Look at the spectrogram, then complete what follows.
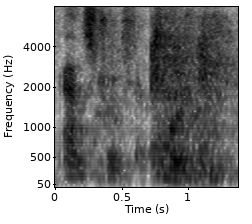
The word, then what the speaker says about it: Anstruther: Is that how you pronounce it? Anstruther. Welcome, Brian. Thank you. That's perfect.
